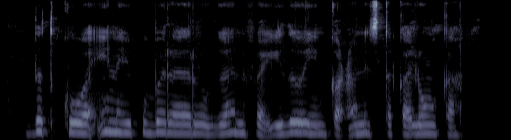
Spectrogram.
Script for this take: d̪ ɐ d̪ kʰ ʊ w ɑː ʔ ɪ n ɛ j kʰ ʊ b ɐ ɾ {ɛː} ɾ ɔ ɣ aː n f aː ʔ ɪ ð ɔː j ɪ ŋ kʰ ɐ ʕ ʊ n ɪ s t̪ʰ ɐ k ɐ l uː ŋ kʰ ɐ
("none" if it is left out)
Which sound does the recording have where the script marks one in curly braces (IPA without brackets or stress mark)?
aː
